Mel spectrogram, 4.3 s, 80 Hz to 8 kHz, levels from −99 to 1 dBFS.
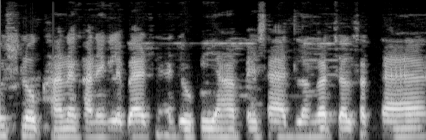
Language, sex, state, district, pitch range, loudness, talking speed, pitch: Hindi, male, Bihar, Gopalganj, 125-130 Hz, -16 LUFS, 240 wpm, 130 Hz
